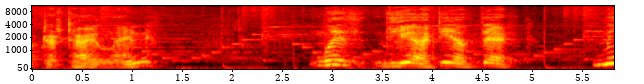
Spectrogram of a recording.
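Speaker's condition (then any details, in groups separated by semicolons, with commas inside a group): Traumatic brain injury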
